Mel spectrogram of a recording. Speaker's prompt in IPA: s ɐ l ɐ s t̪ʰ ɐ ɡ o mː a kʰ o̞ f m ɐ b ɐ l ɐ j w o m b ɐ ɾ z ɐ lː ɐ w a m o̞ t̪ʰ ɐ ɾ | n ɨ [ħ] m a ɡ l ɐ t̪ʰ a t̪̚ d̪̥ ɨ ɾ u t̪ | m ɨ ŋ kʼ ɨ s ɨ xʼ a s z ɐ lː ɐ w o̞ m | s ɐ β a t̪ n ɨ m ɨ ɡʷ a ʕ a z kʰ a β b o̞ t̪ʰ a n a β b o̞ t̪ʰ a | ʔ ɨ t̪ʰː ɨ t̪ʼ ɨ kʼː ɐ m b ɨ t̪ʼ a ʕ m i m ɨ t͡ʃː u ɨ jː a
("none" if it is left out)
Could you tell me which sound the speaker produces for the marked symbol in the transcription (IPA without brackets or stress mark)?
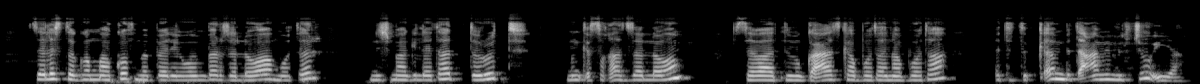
ʃ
